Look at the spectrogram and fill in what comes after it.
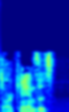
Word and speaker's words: Arkansas: In all honesty, and Gail says, you know, one day you might hear me trying to say A-R-K-A-N-S-A-S and have your revenge. Well, I'm, you know, my parents were actually taught in grammar school back in the 1930s that was to be pronounced Arkansas, and it only became Arkansas later, or so I was told.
